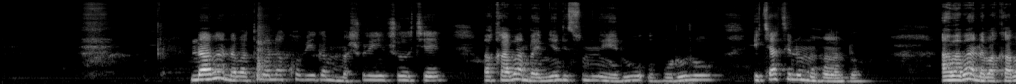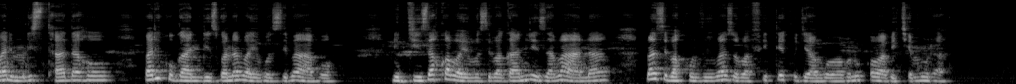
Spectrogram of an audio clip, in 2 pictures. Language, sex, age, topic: Kinyarwanda, female, 25-35, education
